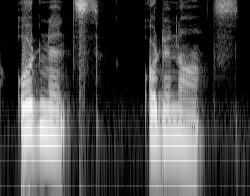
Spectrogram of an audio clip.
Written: ordonnance

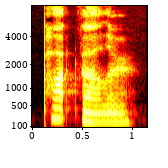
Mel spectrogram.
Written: pot-valor

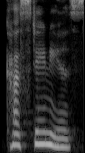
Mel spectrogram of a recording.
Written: castaneous

